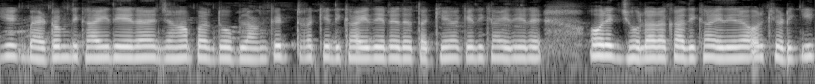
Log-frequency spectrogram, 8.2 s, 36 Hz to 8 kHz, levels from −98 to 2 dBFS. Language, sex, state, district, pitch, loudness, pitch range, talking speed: Hindi, female, Uttar Pradesh, Muzaffarnagar, 195 Hz, -16 LUFS, 195-205 Hz, 250 wpm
